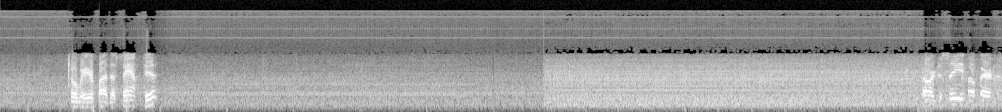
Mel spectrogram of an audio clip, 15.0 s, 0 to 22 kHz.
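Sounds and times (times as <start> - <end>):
paramotor engine droning: 0.0 - 15.0
wind rush: 8.2 - 13.9.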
